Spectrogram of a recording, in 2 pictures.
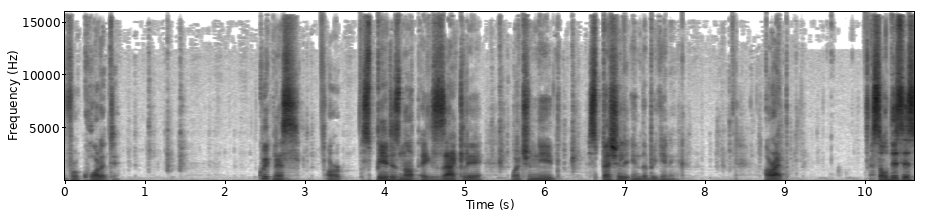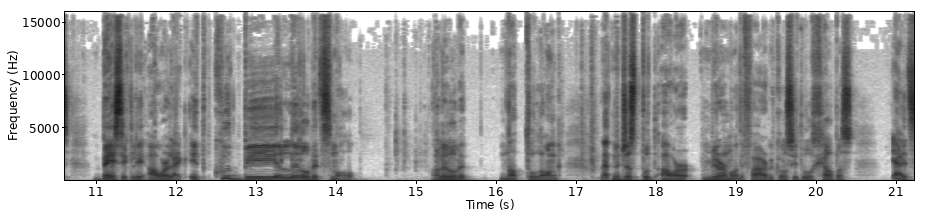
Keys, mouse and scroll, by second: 3.0 alt+2, 10.8-15.0 drag, 10.8-15.0 middle drag, 10.8-15.0 right drag, 13.6 alt+q, 14.7 g, 15.1 alt+q.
